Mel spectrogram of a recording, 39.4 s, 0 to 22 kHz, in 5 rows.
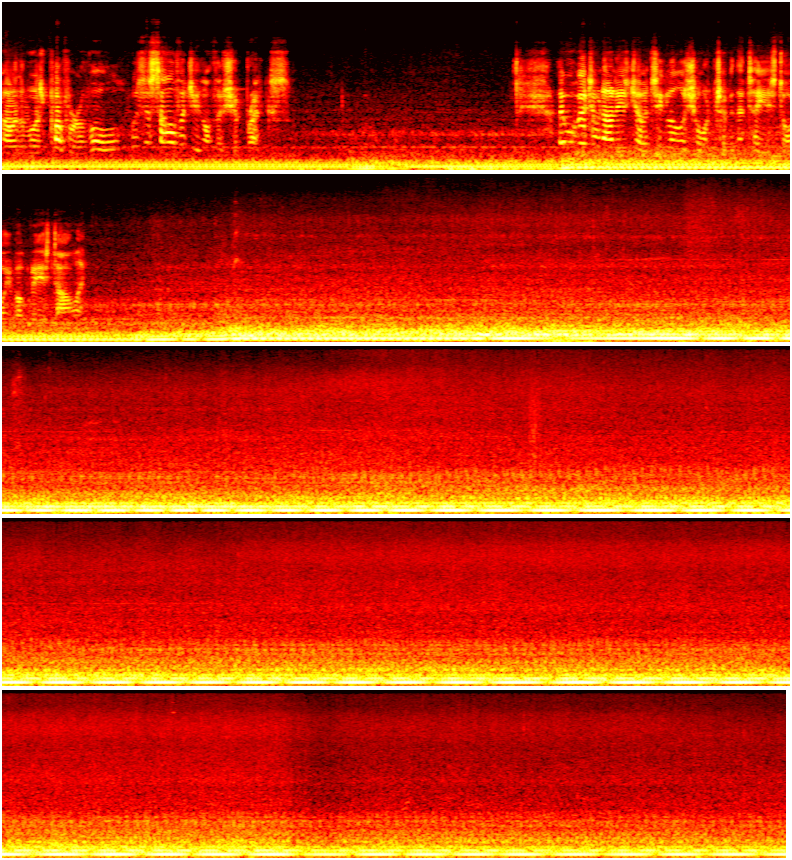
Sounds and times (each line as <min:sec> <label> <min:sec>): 0:00.0 commentary 0:02.9
0:05.2 commentary 0:08.8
